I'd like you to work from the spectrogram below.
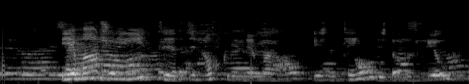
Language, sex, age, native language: Icelandic, other, 18-19, Icelandic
